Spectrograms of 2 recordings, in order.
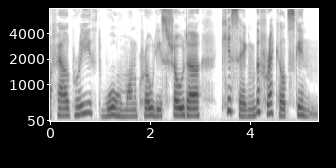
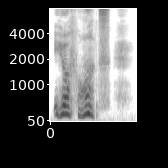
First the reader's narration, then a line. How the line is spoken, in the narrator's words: Crowley gasped, but not unkindly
